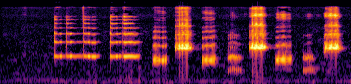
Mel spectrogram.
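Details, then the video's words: Asian pied starling song for training caged birds, morning and evening. A series of short, nasal, harmonic tooting notes at varying pitches, roughly evenly spaced and growing louder, against faint low background hum. "Suara Kicau Jalak Suren"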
